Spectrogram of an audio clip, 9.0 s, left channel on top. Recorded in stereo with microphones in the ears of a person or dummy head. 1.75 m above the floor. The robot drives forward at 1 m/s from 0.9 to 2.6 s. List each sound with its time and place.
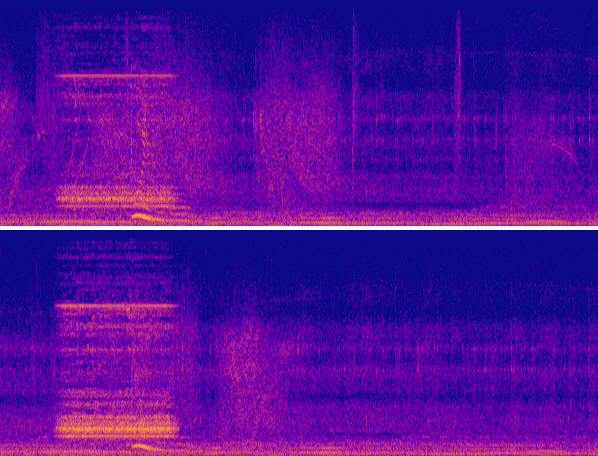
0.0 s a vehicle: 10° right (ahead or behind)
2.0 s a child speaking: 45° left (ahead or behind); by 2.9 s 55° left (ahead or behind)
